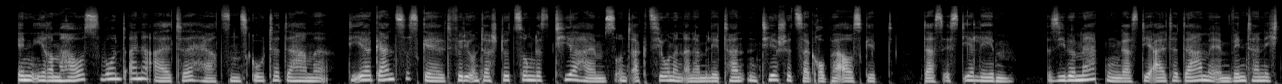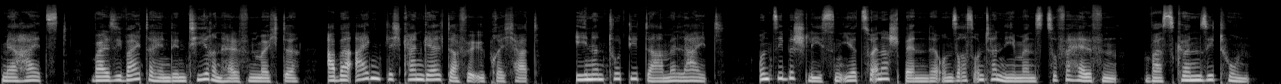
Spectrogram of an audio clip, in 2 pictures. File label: elearning german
